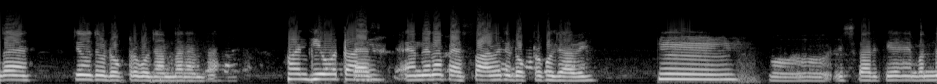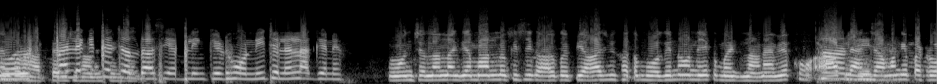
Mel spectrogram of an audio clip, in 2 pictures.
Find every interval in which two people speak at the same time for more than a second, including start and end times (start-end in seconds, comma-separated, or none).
9.4-10.8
